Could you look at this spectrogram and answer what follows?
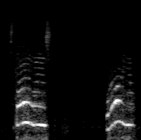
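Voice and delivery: sing-song calling in a high voice; playful villain taunt. Pretend. Calling to lost stylus, hide-and-seek.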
